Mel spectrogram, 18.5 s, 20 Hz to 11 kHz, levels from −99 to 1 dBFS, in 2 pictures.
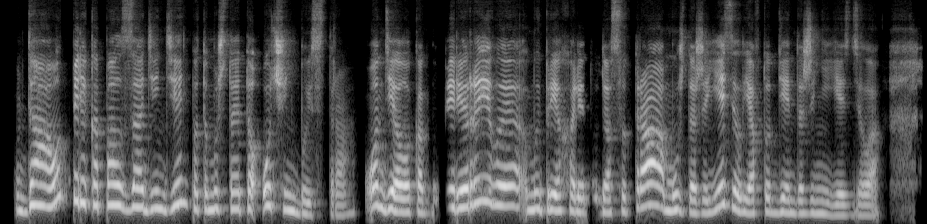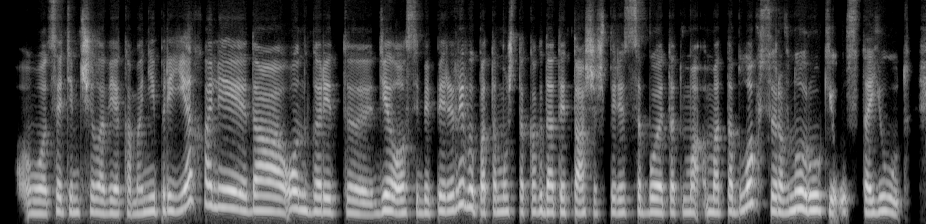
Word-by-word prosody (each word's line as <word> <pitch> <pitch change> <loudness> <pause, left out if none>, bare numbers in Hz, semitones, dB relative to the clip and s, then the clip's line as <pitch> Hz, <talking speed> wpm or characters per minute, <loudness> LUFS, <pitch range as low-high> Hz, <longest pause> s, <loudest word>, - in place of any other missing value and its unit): Да, 285 +7 +3
он 420 +6 0
перекопал 305 -4 +3
за 275 +3 +1
1 250 0 0
день, 310 +8 0
потому 240 -1 -2
что 245 0 -3
это 245 0 0
очень 275 -6 +1
быстро. 165 -1 -9
Он 280 -1 +1
делал 200 -5 +6
как 190 -2 -3
бы 190 - -17
перерывы. 290 +2 +4
Мы 240 +1 0
приехали 220 -3 0
туда 200 -1 -4
с 195 +2 -11
утра, 275 +8 +4
муж 225 -1 0
даже 185 -2 -1
ездил, 255 +4 0
я 185 -2 +1
в 185 - -16
тот 200 0 -6
день 190 -1 -3
даже 185 0 -5
не 180 -2 -7
ездила. 155 0 -6 0.6
Вот. 180 -1 -3
С - - -8
этим 200 -1 -3
человеком 180 -3 -2
они 205 +3 -2
приехали, 260 - +1
да, 215 -2 +2
он, 250 -3 +2
говорит, 200 -1 -2
э, 175 -3 -1
делал 190 0 +3
себе 190 0 -6
перерывы, 225 - 0
потому 200 +1 -3
что, 210 -1 -6
когда 200 0 -1
ты 200 - -2
тащишь 185 -2 -3
перед 195 -1 -5
собой 200 0 0
этот 190 0 -5
мо 195 0 -4
мотоблок, 205 - -1
всё 220 - -4
равно 215 +6 +3
руки 225 -3 +2
устают, 195 -1 -3
205 Hz, 190 wpm, -23 LUFS, 190-250 Hz, 0.6 s, делал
